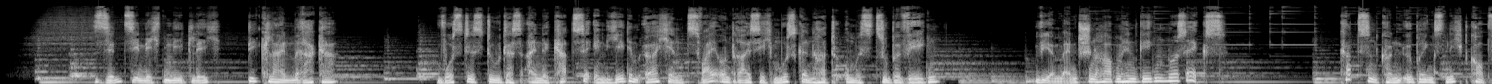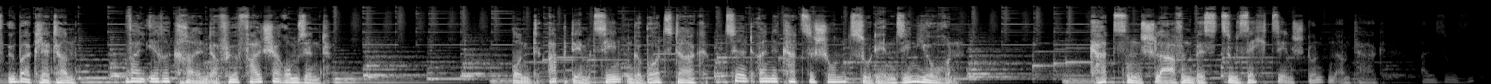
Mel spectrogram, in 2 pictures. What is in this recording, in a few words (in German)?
Werbung freundlich erzaehlerisch warmherzig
